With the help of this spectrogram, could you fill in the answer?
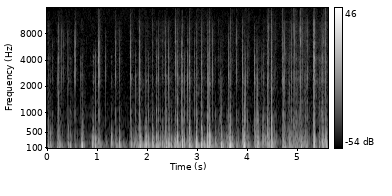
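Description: Long nails tap and scratch the plastic window of a cardboard pencil box. The taps come in a quick, uneven run of short, dull, low knocks that die away almost instantly, with faint scratchy strokes between them.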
